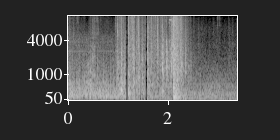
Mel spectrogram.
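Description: A heavy door bangs open.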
